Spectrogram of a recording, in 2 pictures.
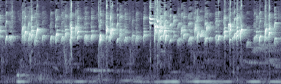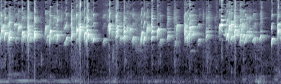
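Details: Lively natural song of a European goldfinch in bitbita style: rapid, jangling high twitters in bursts of roughly one to two seconds, over a faint low hum in the background.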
